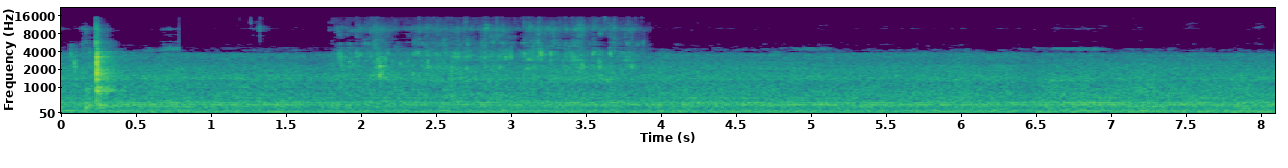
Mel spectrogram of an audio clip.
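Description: Mutton pieces simmering in broth in a steel pot, a steady watery bubbling, with a sharp clink just after the start.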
